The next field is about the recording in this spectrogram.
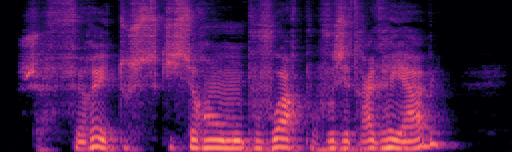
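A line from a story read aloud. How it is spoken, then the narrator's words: Deeply troubled stammering. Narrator (French): bégaya Édouard Edmond, profondément troublé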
